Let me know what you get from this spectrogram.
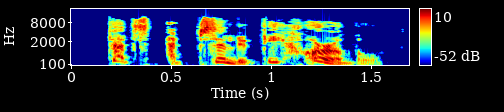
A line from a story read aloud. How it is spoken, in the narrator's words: exclaimed Arthur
